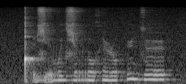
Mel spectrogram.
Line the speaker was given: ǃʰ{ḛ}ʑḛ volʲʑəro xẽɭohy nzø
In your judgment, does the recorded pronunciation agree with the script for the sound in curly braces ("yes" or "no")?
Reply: yes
